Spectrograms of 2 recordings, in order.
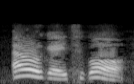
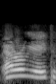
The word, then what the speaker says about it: arrogate: 강세가 앞이고요. 발음은 arrogate고, 자, 동그란 arrogate 강세 살려 잘 읽고, 그다음 명사가 어떻게 된다?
